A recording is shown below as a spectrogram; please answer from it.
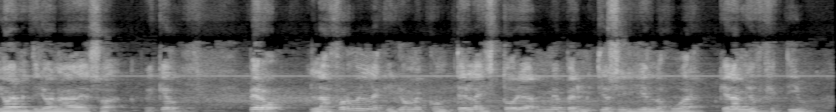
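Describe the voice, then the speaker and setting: Against noticeable background noise and audible room echo, a man speaks fairly quickly at a fairly high pitch with monotone, flat intonation. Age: 40s. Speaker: holistic therapist giving talks. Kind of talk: motivational talk livestream. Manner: casual, conversational with hesitations.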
